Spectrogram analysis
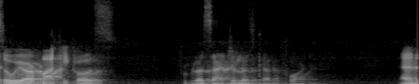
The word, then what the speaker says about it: Majycos: Am I saying it right? Majycos. Majycos. Damn, dude. Or Sorry. Fuck. Magical. Yeah. Magical. He crosses his eyes.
